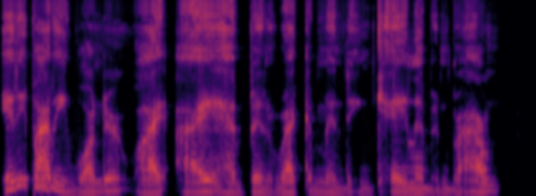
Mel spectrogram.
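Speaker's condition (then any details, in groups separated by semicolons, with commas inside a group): Chronic voice problem; stiff voice box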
